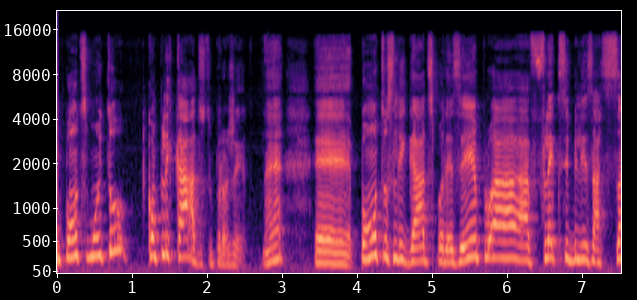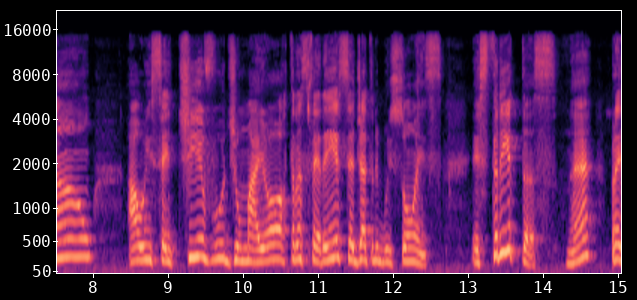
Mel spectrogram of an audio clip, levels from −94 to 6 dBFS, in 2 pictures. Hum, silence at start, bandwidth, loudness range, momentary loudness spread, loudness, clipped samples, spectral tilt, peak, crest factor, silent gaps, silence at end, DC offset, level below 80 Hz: none; 0 s; 15.5 kHz; 3 LU; 11 LU; -17 LUFS; under 0.1%; -5 dB/octave; -2 dBFS; 16 dB; none; 0 s; under 0.1%; -56 dBFS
